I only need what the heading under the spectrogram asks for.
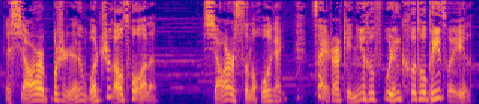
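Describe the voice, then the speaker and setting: A man's voice: on the high side, expressive, measured pace, vocal fry, slightly rough, no echo, soft background music, voice pushed up, full character voice. A man voicing a remorseful young male servant who pleads through tears. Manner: sobbing and pleading.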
